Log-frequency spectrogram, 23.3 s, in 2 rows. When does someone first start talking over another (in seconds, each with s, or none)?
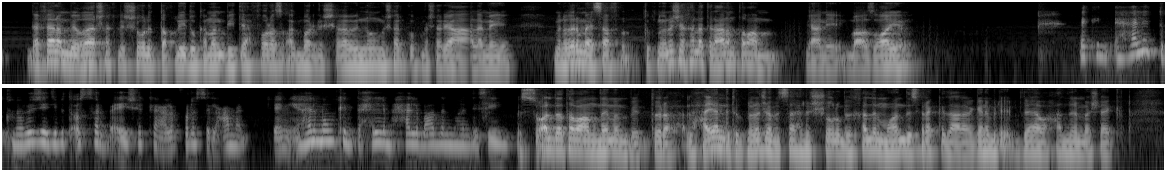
none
